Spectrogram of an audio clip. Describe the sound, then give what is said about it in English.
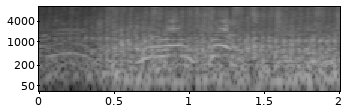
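A helicopter descending through airspace closed by the Secret Service, a steady rotor and engine roar that holds loud and unbroken for about two seconds. “As the chopper descends, Bear explains”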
